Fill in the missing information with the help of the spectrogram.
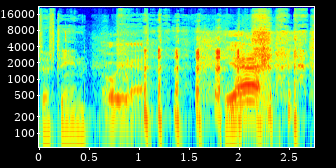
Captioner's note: laughs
